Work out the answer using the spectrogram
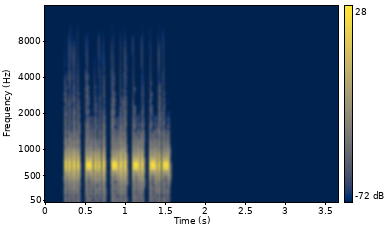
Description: Morse code, heard as a keyed tone, about 44 wpm, 690 Hz. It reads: HBDNK
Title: Code Groups - 5 Letters - 45wpm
